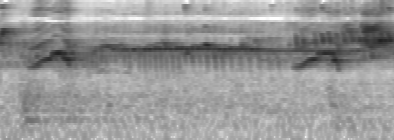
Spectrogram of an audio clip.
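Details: Canary song with a long, steady, buzzy trill of fast even notes between two rising upslurred whistles, ending in high twittering.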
